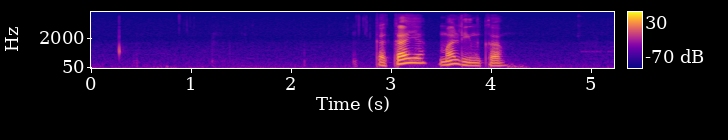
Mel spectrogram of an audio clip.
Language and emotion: Russian, positive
